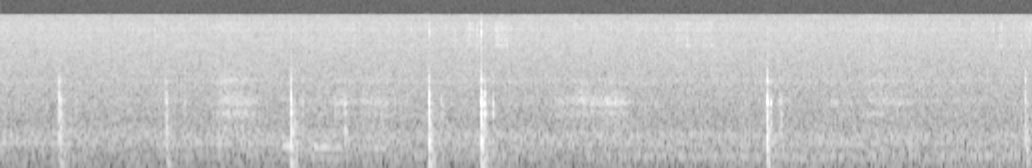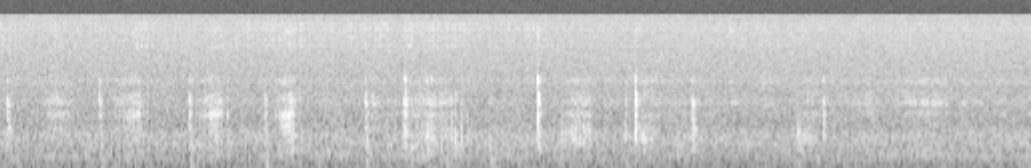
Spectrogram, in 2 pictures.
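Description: Irregular light clicks and taps, bunched a few a second with short pauses between them, from a drawing tablet pen and keyboard in use.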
